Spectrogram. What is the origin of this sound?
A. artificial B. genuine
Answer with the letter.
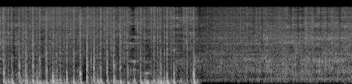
A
